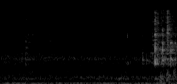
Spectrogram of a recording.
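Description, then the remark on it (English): A water glass gives a short, bright clink near the end as someone takes a sip of water, after a stretch of quiet background with only a couple of tiny taps. No one speaks. “As I take a sip of my water here, excuse me.”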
